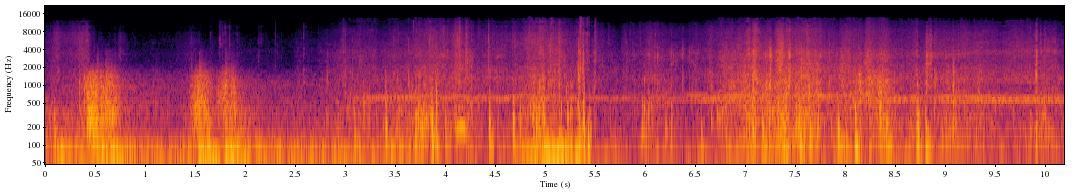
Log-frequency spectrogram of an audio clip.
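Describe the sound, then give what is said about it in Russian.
Distant artillery shell explosions heard from the front line on the Lyman direction: several deep, rumbling booms and sharper cracks over a windy, noisy background, with a steady droning tone running through the second half. “Над головою літають дрони, а з фронту долітають звуки розривів снарядів.”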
